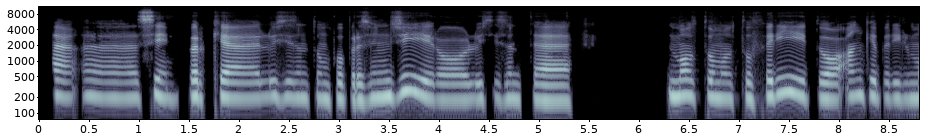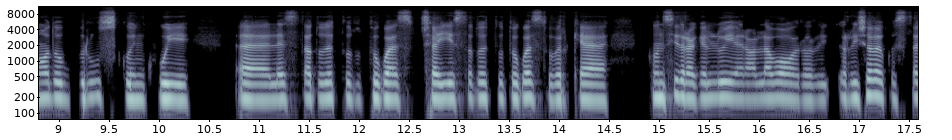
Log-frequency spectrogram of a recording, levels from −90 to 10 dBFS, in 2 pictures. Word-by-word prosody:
Eh. 205 -2 +4
Ehm, 200 -2 -4
sì, 195 -1 +1
perché 195 -1 +4
lui 210 +1 -5
si 200 +1 -5
sente 195 -1 -6
un 190 -1 -3
po' 190 +2 -2
preso 180 +1 -2
in 200 +1 +3
giro, 195 -7 +2
lui 185 0 -4
si 190 +2 -14
sente 175 -2 +1 1.0
molto, 210 -1 +1
molto 195 0 -3
ferito 210 -2 +2
anche 210 0 -1
per 195 0 -10
il 190 -1 -5
modo 195 0 0
brusco 195 0 -4
in 180 -1 +1
cui, 180 0 +2 0.5
ehm, 180 -1 +3
le 185 - 0
è - - +2
stato 190 +1 -4
detto 190 0 -2
tutto 180 +2 -2
ques 185 -1 +2
cioè, 190 -1 +2
gli 190 - +1
è - - +2
stato 195 +2 -7
detto 195 0 -3
tutto 190 +1 -2
questo, 195 -2 -1
perché 180 -1 +1 0.4
considera 195 0 +2
che 190 +1 -3
lui 200 +1 +1
era 185 -1 -4
al 185 - -6
lavoro, 190 -2 -1
ri 175 0 -9
riceve 195 +2 +1
questa 190 +2 -6
190 Hz, 165 wpm, -22 LUFS, 185-200 Hz, 1.0 s, Eh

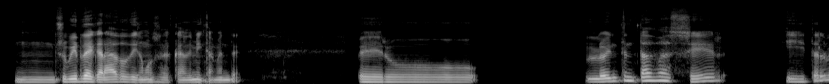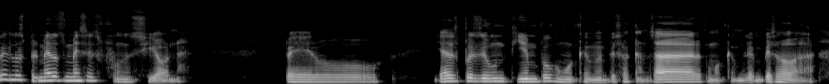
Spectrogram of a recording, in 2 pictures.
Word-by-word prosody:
mm, 110 -1 -4
subir 130 +2 +4
de 135 -1 +9
grado, 115 +1 +4
digamos, 110 0 -1
académicamente. 105 0 -1 1.2
Pero 115 -1 -2 1.1
lo 130 +1 +3
he - - +4
intentado 175 +3 +2
hacer, 165 +1 -2 0.5
y 125 -1 -5
tal 190 +8 -2
vez 225 +1 -1
los 210 -1 -1
primeros 180 +1 +1
meses 175 0 +1
funciona, 110 -4 -6 0.9
pero 110 0 -3 0.5
ya 135 - +1
después 150 0 0
de 145 - +3
un 140 0 0
tiempo 130 +3 +1
como 115 -6 -3
que 105 - -6
me 105 0 -1
empiezo 105 +4 -5
a 125 - -7
cansar, 115 +6 +5
como 100 -3 -6
que, - - -10
mm, 90 +1 -3
le 100 - -2
empiezo 110 +1 0
a, 95 -6 -6
115 Hz, 130 wpm, -24 LUFS, 110-145 Hz, 1.2 s, de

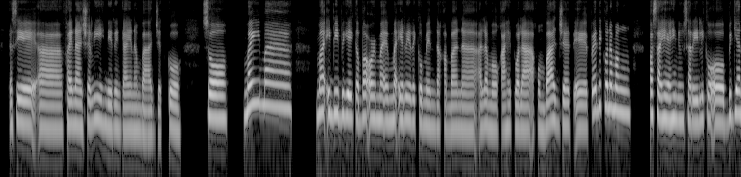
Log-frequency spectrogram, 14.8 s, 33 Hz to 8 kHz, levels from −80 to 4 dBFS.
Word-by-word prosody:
Kasi, 170 0 +2
ah, 150 -1 0
financially 170 +3 -1
hindi 160 -1 -1
rin 155 -1 -3
kaya 145 0 -2
ng 145 0 -4
budget 130 -1 -4
ko. 145 -3 0 0.4
So, 205 -2 +4 0.3
may 305 +7 +3
ma-maibibigay 240 -7 0
ka 195 - +1
ba 210 - +2
or 205 0 +3
may 185 -2 +1
mairerekomenda 180 -5 -2
ka 155 - -7
ba, 150 0 -1
na 145 -1 -3
alam 155 +1 -2
mo, 145 0 0
kahit 150 +1 -4
wala 150 -1 +1
akong 150 -2 -7
budget, 170 -2 +1
eh, 155 +1 0
puwede 255 +5 +1
ko 290 -1 +2
namang 250 -4 +2 0.4
pasayahin 200 -3 +2
yung 190 - -6
sarili 180 0 0
ko 200 - -1
o 180 - +4 0.2
bigyan 230 +5 +1
180 Hz, 145 wpm, -22 LUFS, 155-220 Hz, 0.4 s, So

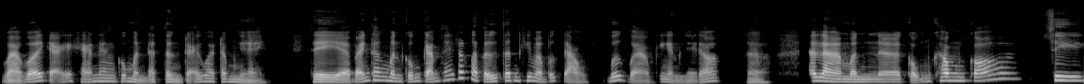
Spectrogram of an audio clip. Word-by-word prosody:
và 100 -1 +3
với 120 - +4
cả - - 0
cái - - -4
khả 155 - -3
năng 145 -1 -4
của 140 +1 -4
mình 110 -8 -2
đã 100 - -2
từng 110 -6 -3
trải 120 - -2
qua 140 +1 -2
trong 125 -2 -3
nghề, 95 -3 -4 0.4
thì, 110 -1 +4
ờ, 105 -1 +5
bản 170 - +2
thân 195 -2 0
mình 160 -4 0
cũng 140 +3 -2
cảm 130 +3 +3
thấy 210 +5 -4
rất 290 +1 -1
là 190 - +4
tự 130 -2 +2
tin 175 +1 +1
khi 180 +1 -4
mà - - +1
bước 155 +2 -7
đầu 95 +2 -1 0.2
bước 185 +6 -1
vào 90 -2 -2
cái 130 +8 -10
ngành 95 -6 -5
nghề 90 -1 -8
đó, 145 - -1 0.3
ờ. 95 -1 -6 0.4
Nên 170 - +6
là 140 -5 +7
mình, 120 -1 -1
ờ, 115 0 +2
cũng 100 +9 -2
không 175 0 +3
có 205 +9 +1 0.4
suy 185 -2 +2
135 Hz, 250 wpm, -24 LUFS, 105-175 Hz, 0.4 s, là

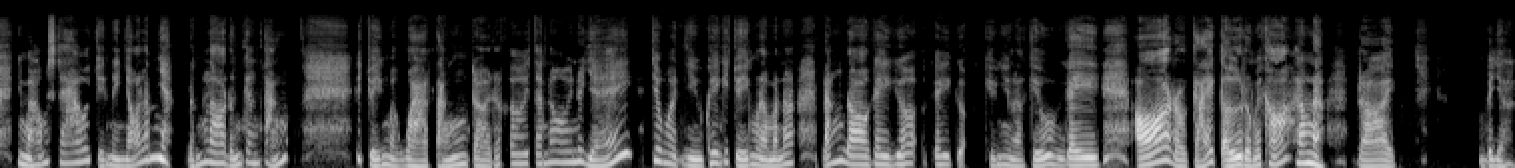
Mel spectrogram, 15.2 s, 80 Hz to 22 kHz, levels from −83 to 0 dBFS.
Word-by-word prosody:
Nhưng 200 - 0
mà 165 - +3
hổng 180 +7 -3
sao, 235 0 -4
chuyện 155 +2 -6
này 160 -3 0
nhỏ 150 0 -2
lắm 290 +3 -1
nha, 305 - +7 0.2
đừng 165 +9 -4
lo, 225 -2 0
đừng 165 +1 -2
căng 220 -1 -5
thẳng. 250 - -2 0.7
Cái 310 - -3
chuyện 165 +1 0
mà 165 - -1
quà 145 -3 +1
tặng, 165 +7 0
trời 150 -3 -3
đất 175 +5 -8
ơi, 210 0 -5
ta 205 0 -5
nói 240 +1 -4
nó 255 +1 0
dễ, 165 - +1 0.3
chứ 280 - 0
hông 250 - -2
mà 210 - -2
nhiều 155 -3 +1
khi 225 +7 -1
cái 240 +2 -7
chuyện 165 -2 0
là 155 -4 +1
mà 150 +1 +2
nó 210 +8 -1 0.3
đắn 260 +3 -1
đo 190 -1 +3
gây 185 -3 -1
go 200 +3 0 0.2
gây 185 0 -3
gổ, - - -5 0.2
kiểu 160 - -8
như 180 0 -4
là, 145 -1 -3
kiểu, 165 +6 +1
gây 170 +1 +4 0.3
ó 275 +4 +9
rồi 145 - -1
cãi 245 - +1
cự 155 +5 +7
rồi 160 -3 +2
mới 175 +4 0
khó, 185 -1 +2
phải 220 - +4
hông 225 - +6
nè? 190 -7 +5 0.3
Rồi, 145 -2 0 0.8
bây 155 - -3
giờ 145 - -1
185 Hz, 235 wpm, -20 LUFS, 155-220 Hz, 0.8 s, ó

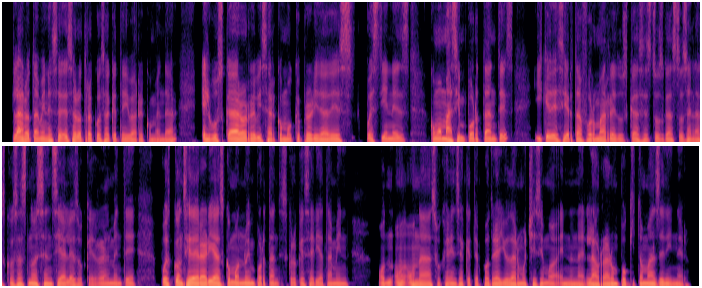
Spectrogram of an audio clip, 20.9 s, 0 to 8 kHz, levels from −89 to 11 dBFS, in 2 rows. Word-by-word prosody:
Claro, 150 0 +4
también 125 +3 +1
esa 140 0 +1
esa 130 +2 +2
era 130 - +4
otra 130 0 -1
cosa 115 +2 -1
que 120 - -3
te 100 - -5
iba 105 +1 0
a - - -1
recomendar. 95 - -4 0.3
El 115 0 +2
buscar 130 +4 +4
o 140 - +5
revisar 110 -2 0
como 120 -3 -1
qué 115 - -3
prioridades, 105 -2 +1
pues, 110 -3 -1
tienes 115 -1 -1 0.3
como 110 -2 +2
más 120 +2 +4
importantes 120 -4 -1 0.3
y 115 - -4
que, 120 +1 +1
de 115 -1 +3
cierta 120 +2 0
forma, 120 +2 +1
reduzcas 115 -2 -2
estos 110 0 -4
gastos 115 +2 -2
en 110 -6 -1
las 95 +1 -3
cosas 105 +2 -1
no 110 0 +4
esenciales 110 +5 0
o 125 - -5
que 95 -2 -9
realmente, 105 +1 -3 0.3
pues, 120 -1 +2
considerarías 120 0 +5
como 135 -4 +1
no 105 +1 +2
importantes. 105 -2 -2
Creo 110 0 -6
que 115 - -4
sería 100 -4 -3
también 105 0 -3 0.4
un 120 +1 -1
u 125 - -3
una 125 0 +1
sugerencia 110 -1 -3
que 110 - -6
te 95 - -5
podría 95 +1 -1
ayudar 100 +1 +1
muchísimo 105 +3 -2
en 95 -1 -3
el 95 +3 -2
ahorrar 100 +2 +2
un 105 -1 +2
poquito 105 +1 -2
más 105 -1 +2
de 105 - +2
dinero. 90 0 -3
110 Hz, 190 wpm, -21 LUFS, 105-120 Hz, 0.4 s, o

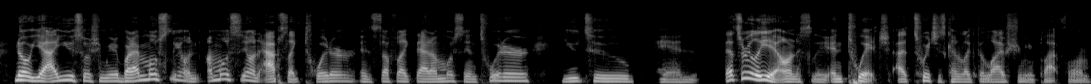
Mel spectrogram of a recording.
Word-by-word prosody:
No, 200 -2 +9
yeah, 165 -2 +6
I - - +4
use 195 +3 +2
social 155 -3 -4
media, 150 +1 0
but 150 +1 +5
I'm 165 +5 +4
mostly 230 0 0
on 135 -7 -4
I'm - - -1
mostly 220 -3 -1
on 165 -4 0
apps - - +2
like - - -3
Twitter 140 +1 -4
and 125 -3 -7
stuff 140 +1 -6
like 135 -3 -3
that, 125 -2 +1
I'm 125 +1 -1
mostly 140 -2 -5
on 120 - -6
Twitter, 165 +5 -2 0.3
YouTube, 135 -1 -1 0.3
and 110 -2 -9 0.2
that's 205 +4 +1
really 215 -9 +9
it, - - +8
honestly, 120 -3 -1
and 130 0 0
Twitch, - - 0
uh, - - 0
Twitch 160 -5 -3
is 125 - -9
kinda 125 -2 -5
like 115 -2 -6
the - - -7
live-streaming 115 - -5
platform. - - -8
145 Hz, 220 wpm, -24 LUFS, 125-175 Hz, 0.3 s, No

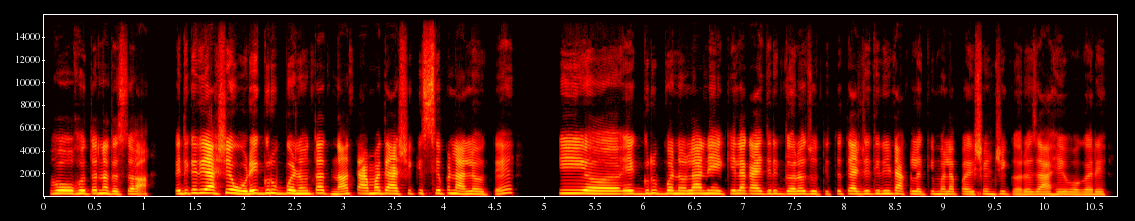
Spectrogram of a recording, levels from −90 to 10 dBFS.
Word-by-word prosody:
हो, 270 0 +4
होतं 265 +1 +1
ना 275 - +3
तसं. 225 +1 -2 0.3
कधी-कधी 290 +4 +1
असे 295 0 +7
एवढे 260 -3 +5
ग्रुप 300 -1 0
बनवतात 270 0 +2
ना, 215 +3 +1
त्यामध्ये 265 0 +2
असे 255 +1 +1
किस्से 275 +1 -3
पण 275 +1 -3
आले 230 -1 +2
होते 220 +7 -5 0.5
की 285 0 +1 0.2
अ, 250 -2 +3
एक 255 -2 +1
ग्रुप 270 0 -2
बनवला 260 -1 +1
आणि 260 0 +2
एकीला 260 +2 -1
काहीतरी 250 0 0
गरज 235 +1 -1
होती, 220 -2 -5
तर 240 - -7
त्याचे 240 0 0
तिने 250 0 -3
टाकलं 230 -3 -2
की 225 - -10
मला 220 0 -3
पैशांची 215 0 -5
गरज 205 0 -5
आहे 205 0 -2
वगैरे 200 0 -5
250 Hz, 200 wpm, -23 LUFS, 225-265 Hz, 0.5 s, असे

